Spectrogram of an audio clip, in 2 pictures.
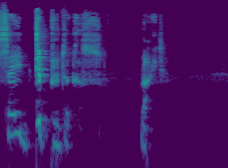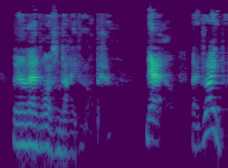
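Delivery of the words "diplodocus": stress on first syllable di in diplodocus. Giving an answer on pronunciation: Diplodocus, stress on first syllable. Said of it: "putting the stress on the first vowel".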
